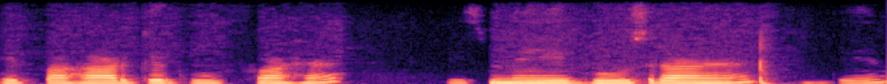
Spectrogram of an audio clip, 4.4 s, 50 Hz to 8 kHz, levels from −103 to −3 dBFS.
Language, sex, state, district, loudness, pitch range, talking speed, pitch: Hindi, female, Bihar, Jahanabad, -16 LUFS, 215-225 Hz, 150 wpm, 220 Hz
